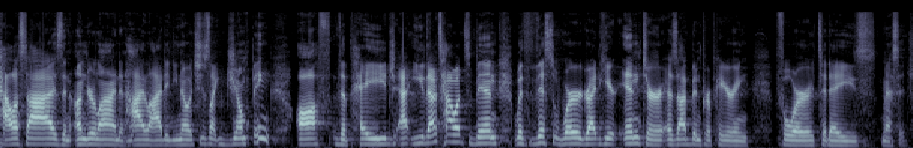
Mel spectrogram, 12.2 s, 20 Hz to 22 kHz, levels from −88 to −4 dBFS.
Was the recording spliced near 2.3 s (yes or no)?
no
